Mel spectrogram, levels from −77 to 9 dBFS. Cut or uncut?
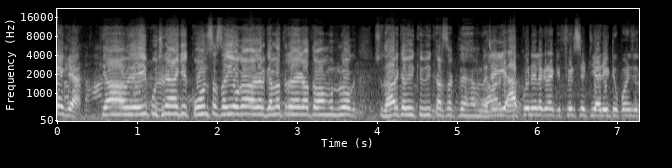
uncut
